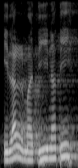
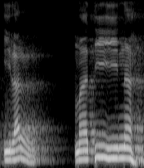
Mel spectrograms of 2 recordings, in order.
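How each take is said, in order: First: The final word ends in a t sound. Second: The final word ends in an h sound. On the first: The reciter continues into the next word. "karena sekarang kita wasol maka tak marbuto ini sudah berfungsi sebagai tak madinati" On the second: The reciter stops after this word. "Saat kita mewakafkan maka ini bunyinya ha dinah"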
